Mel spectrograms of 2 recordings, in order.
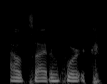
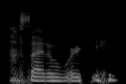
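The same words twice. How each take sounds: First: Said in the usual way. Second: Sheepish chuckle on "outside of working"; laughing correction. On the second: Real, not acted.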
